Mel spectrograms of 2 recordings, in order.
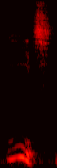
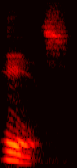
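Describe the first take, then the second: First: "is" as "ees", EE vowel with S; nonexistent pronunciation. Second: "is" as "ez", E vowel and Z; corrected pronunciation. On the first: Teacher rejects the usual mistake, "is" as "ees". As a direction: say "is" softly as "ees". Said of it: "Essa pronúncia is não existe". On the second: Teacher gives the existing form, "is" as "ez". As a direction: draw "is" toward "ez". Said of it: "é". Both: Shown as a demonstration.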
